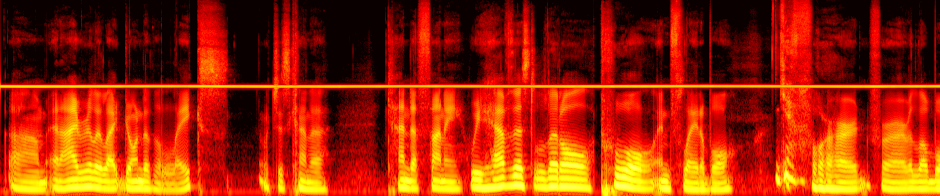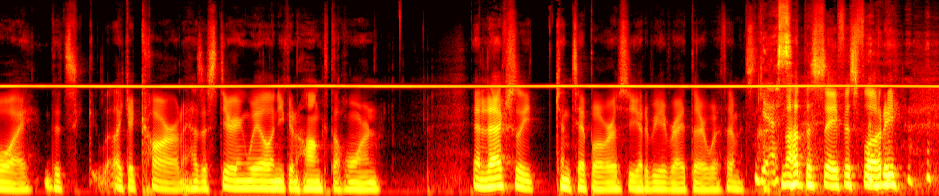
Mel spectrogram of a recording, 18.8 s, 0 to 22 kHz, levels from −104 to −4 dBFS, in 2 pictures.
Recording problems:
high-pitched whine; loud; throughout; 4 kHz, 7 dB below the speech

